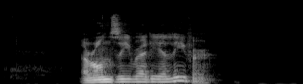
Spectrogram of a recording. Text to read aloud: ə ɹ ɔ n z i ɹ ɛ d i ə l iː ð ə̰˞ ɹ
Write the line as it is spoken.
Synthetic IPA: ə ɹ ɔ n z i ɹ ɛ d i ə l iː v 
